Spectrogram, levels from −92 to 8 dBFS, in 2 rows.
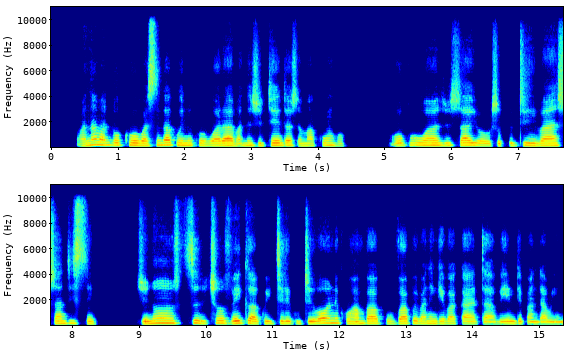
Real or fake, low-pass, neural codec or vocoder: fake; 9.9 kHz; codec, 24 kHz, 0.5 kbps, DualCodec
